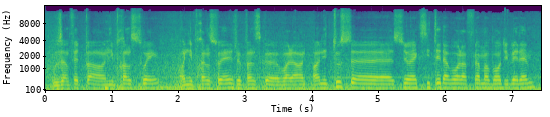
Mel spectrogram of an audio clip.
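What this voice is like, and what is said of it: Southwestern French accent from Gers. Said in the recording (French): “on l'entend à votre accent, vous êtes du Gers”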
